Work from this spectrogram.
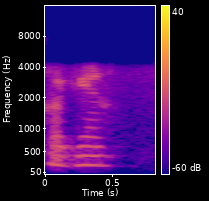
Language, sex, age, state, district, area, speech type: Odia, female, 45-60, Odisha, Kendujhar, urban, conversation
